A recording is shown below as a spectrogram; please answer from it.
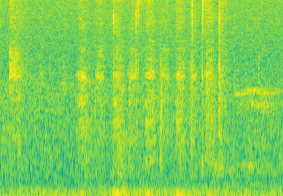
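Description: Faint, quick strokes of an eraser rubbing out a pencil line on paper.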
